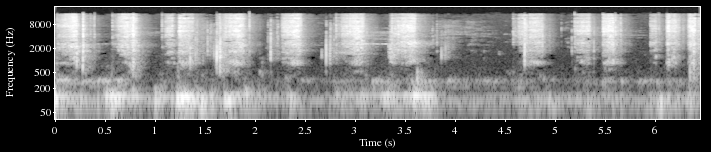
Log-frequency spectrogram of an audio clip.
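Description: A flat-cut solid sand-cement ball, held in one hand, is scraped repeatedly with a steel knife blade. Each pass makes a bright, gritty rasp, and the strokes come in uneven bursts with a short quieter gap midway. A low steady hum runs underneath throughout.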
